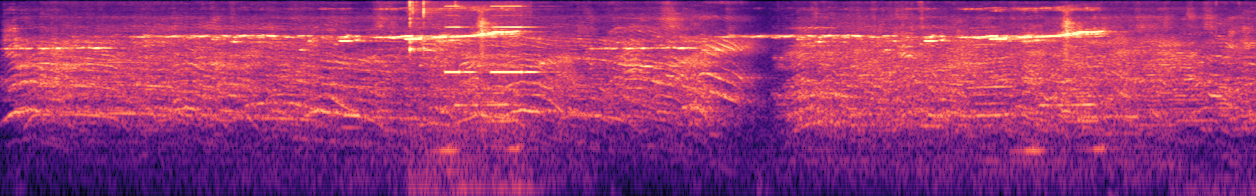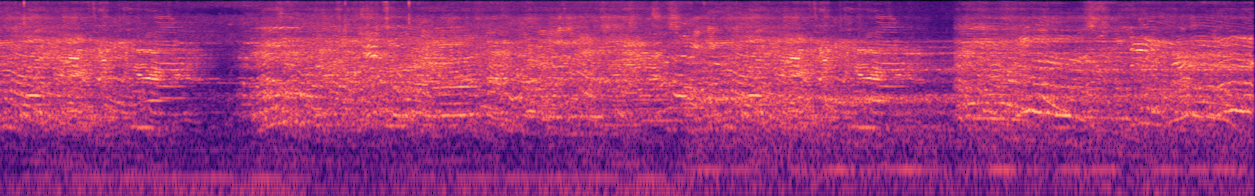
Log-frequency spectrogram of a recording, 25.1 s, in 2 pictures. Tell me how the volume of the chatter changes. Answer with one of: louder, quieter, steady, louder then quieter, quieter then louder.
steady.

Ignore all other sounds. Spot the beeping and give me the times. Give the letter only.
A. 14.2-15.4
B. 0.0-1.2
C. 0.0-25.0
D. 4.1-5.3
D.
